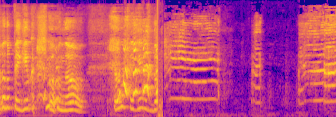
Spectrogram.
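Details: Domestic cat meowing: long, steady, even-pitched meows in the second half, one short meow between them, after a stretch of human talk and laughter at the start.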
